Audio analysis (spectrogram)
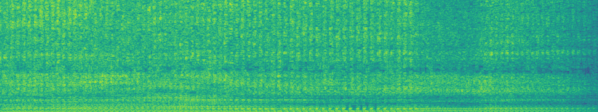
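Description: An old tempo's weak engine chugs steadily while the vehicle is stuck in mud, a loud, continuous mid-pitched drone up close that fades slightly near the end.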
